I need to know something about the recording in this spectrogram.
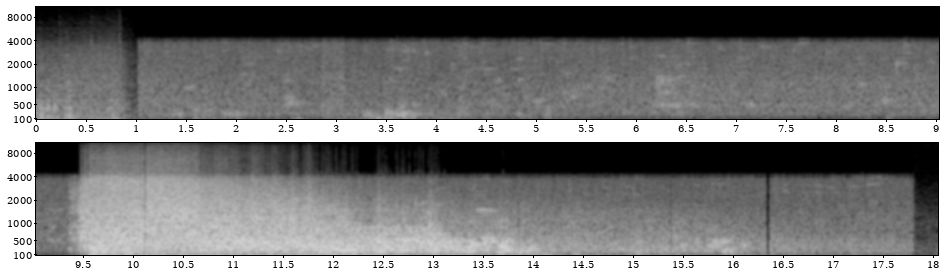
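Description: Steady heavy rain picked up by a doorbell camera's microphone. About halfway through, a sudden loud thunderclap from a nearby lightning strike rumbles for about four seconds, then fades away over a few more.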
